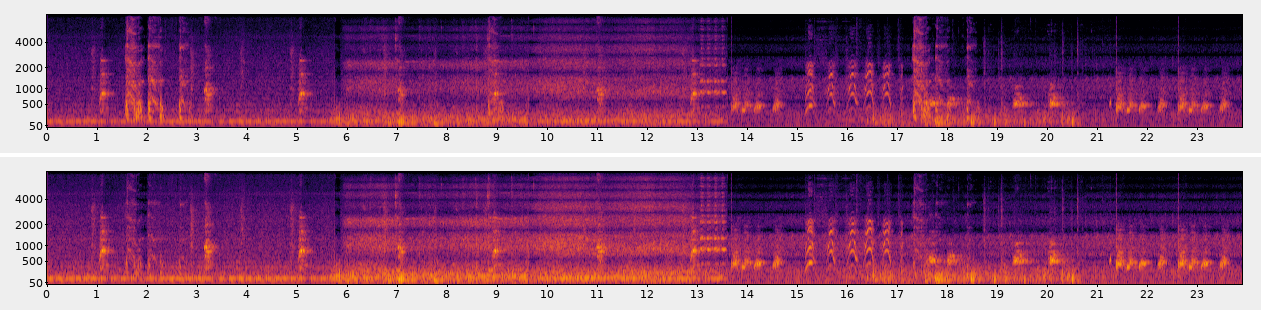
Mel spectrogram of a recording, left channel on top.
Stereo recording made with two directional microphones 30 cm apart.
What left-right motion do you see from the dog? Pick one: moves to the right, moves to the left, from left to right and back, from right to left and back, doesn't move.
doesn't move.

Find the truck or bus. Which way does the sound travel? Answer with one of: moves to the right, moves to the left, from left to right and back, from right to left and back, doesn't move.
doesn't move.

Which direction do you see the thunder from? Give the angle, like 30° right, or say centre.
40° right.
